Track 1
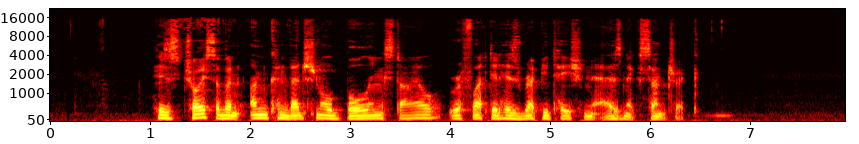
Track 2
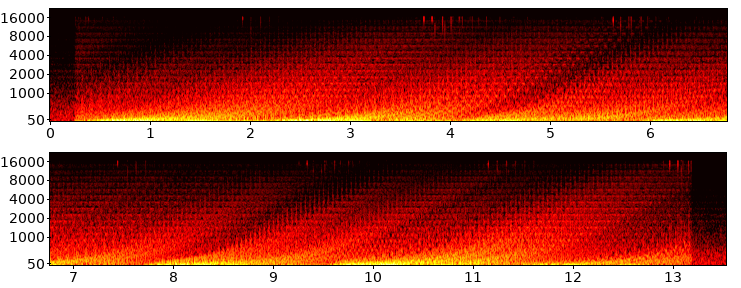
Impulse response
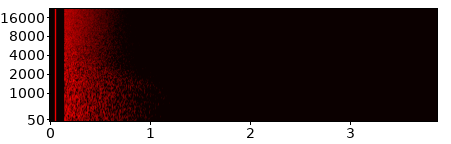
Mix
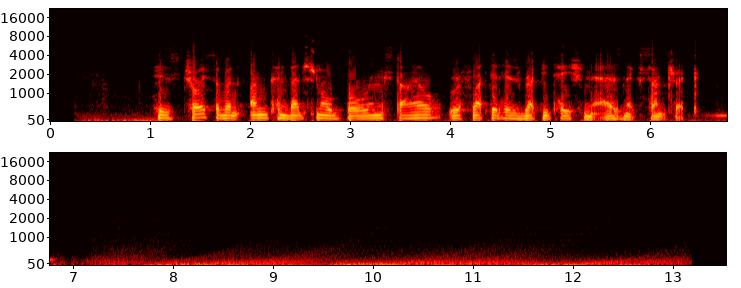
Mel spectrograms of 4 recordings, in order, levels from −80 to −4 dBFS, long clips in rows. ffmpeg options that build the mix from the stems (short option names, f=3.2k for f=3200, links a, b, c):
-filter_complex "[0:a]equalizer=f=12k:t=o:w=0.29:g=6.5,acompressor=threshold=-29dB:ratio=5,volume=1dB,asplit=2[a][b];[1:a]equalizer=f=940:t=o:w=0.77:g=-3.5,acrossover=split=150|360[c][d][e];[c]acompressor=threshold=-30dB:ratio=4[f];[d]acompressor=threshold=-54dB:ratio=4[g];[e]acompressor=threshold=-55dB:ratio=4[h];[f][g][h]amix=inputs=3:normalize=0,volume=-12.5dB[i];[b]apad=whole_len=596761[j];[i][j]sidechaincompress=threshold=-52dB:ratio=10:attack=16:release=594[k];[a][k]amix=inputs=2:normalize=0,lowpass=f=2.4k:w=0.5412,lowpass=f=2.4k:w=1.3066,agate=range=-39dB:threshold=-54dB:ratio=16:detection=peak,aeval=exprs='0.0794*(cos(1*acos(clip(val(0)/0.0794,-1,1)))-cos(1*PI/2))+0.01*(cos(2*acos(clip(val(0)/0.0794,-1,1)))-cos(2*PI/2))+0.00794*(cos(3*acos(clip(val(0)/0.0794,-1,1)))-cos(3*PI/2))':c=same"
